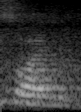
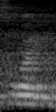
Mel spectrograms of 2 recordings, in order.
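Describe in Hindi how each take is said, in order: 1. यह शब्द गर्व और अकड़ भरे लहजे में बोला गया है। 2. यह शब्द गुस्से भरे लहजे में बोला गया है। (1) "ईगो दिखा करके सॉरी" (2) "सॉरी गुस्से में"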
